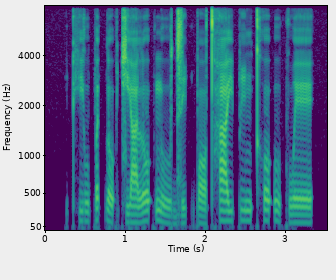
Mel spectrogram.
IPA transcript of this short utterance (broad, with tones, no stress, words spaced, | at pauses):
pʰju˧pə˦t̚lo˨ʔt͡ɕja˧ lo˦ʔn̪u˨˩ d͡zi˨k̚pɔ˨˩t̪ʰa˦jpi˦ŋ kʰo˦ʔu˨˩ kwe˦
